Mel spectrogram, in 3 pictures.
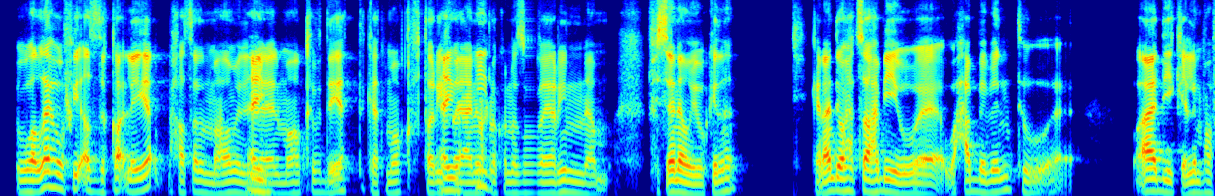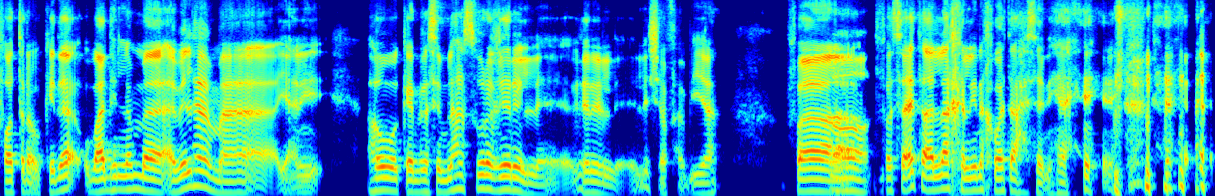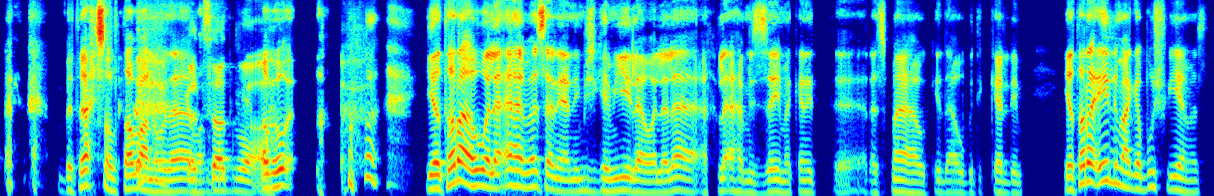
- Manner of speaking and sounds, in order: other background noise; laugh; laughing while speaking: "يعني"; laugh; chuckle
- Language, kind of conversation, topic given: Arabic, podcast, شو رأيك في العلاقات اللي بتبدأ على الإنترنت وبعدين بتتحوّل لحاجة على أرض الواقع؟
